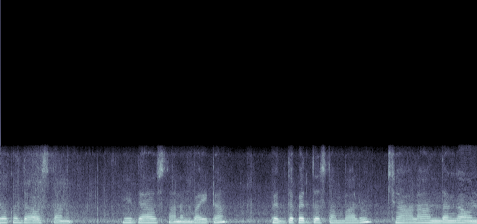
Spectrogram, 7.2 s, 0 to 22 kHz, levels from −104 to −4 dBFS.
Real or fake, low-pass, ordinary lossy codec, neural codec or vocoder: real; 7.2 kHz; Opus, 16 kbps; none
